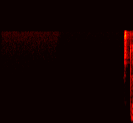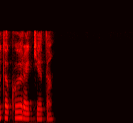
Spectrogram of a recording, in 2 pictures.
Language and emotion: Russian, neutral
